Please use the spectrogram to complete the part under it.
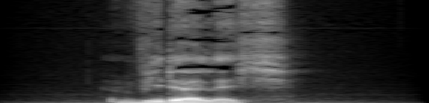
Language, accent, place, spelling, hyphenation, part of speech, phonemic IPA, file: German, Germany, Berlin, widerlich, wi‧der‧lich, adjective / adverb, /ˈviːdɐlɪç/, De-widerlich.ogg
- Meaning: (adjective) disgusting; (adverb) disgustingly, distastefully, abhorrently, detestably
